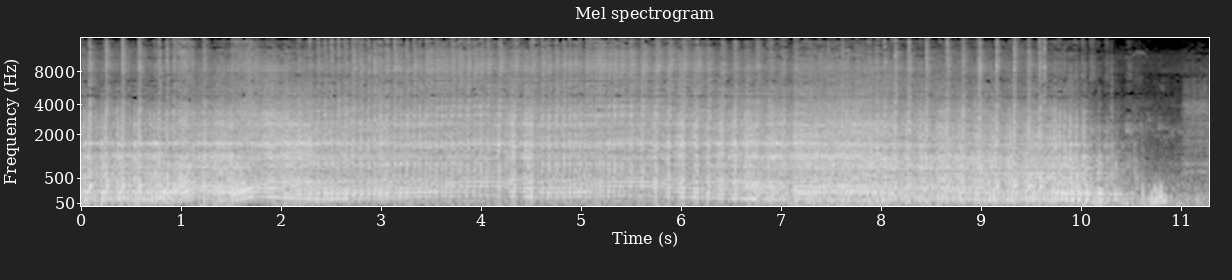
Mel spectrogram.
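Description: A motorcycle engine idles roughly, then revs up and down in throaty swells through the exhaust, loud and close, before cutting off near the end.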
